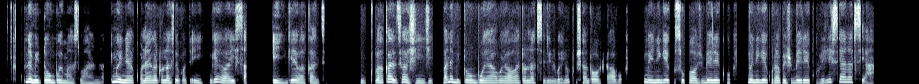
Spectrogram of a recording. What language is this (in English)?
Ndau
